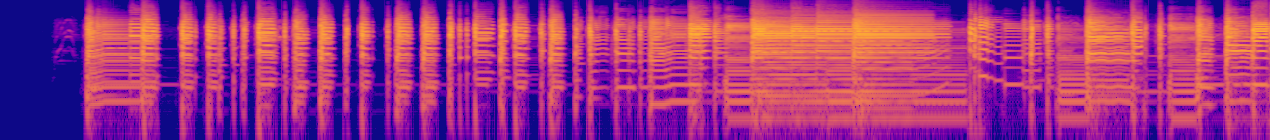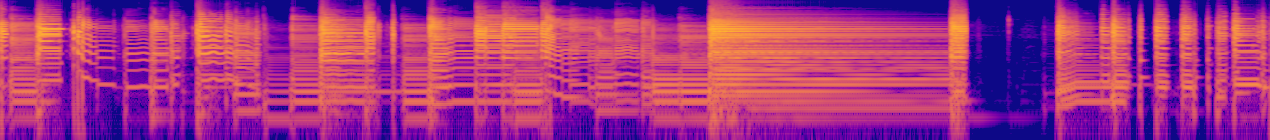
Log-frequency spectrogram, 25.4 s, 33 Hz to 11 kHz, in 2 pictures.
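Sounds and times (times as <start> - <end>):
clean guitar tone: 0.8 - 22.5, 23.2 - 25.3.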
